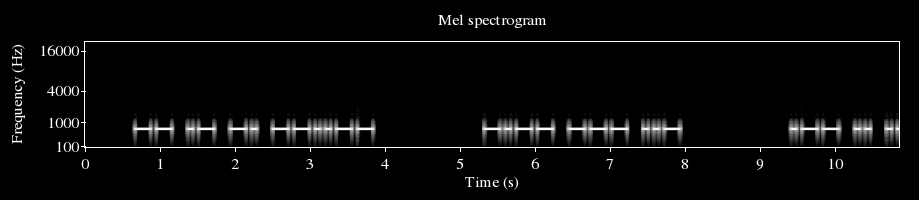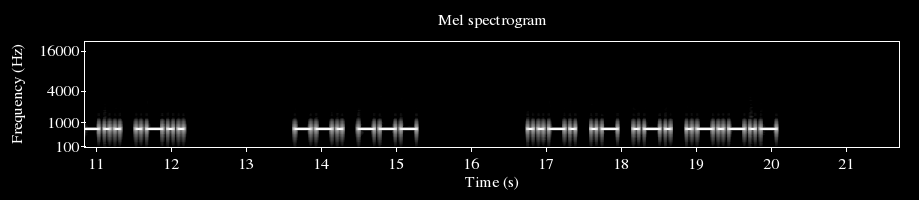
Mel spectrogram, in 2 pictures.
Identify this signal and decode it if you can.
Morse code, heard as a keyed tone, about 17 wpm, 700 Hz. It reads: MAN, YOU WILL GO FAR.
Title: 3x Word-Spacing - Sentences from Top 400 Words - 17wpm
